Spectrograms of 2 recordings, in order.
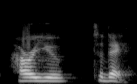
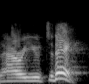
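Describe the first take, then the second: First: The ending fades and gets a little softer. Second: The ending stays strong and does not soften. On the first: The speaker calls it right. "See how it ends a little softer?" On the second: The speaker calls it wrong. "I don't say"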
